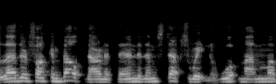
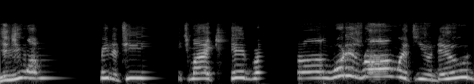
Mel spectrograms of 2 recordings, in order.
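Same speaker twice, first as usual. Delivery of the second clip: put-on screaming, cussing rant, higher; 14 semitones higher than usual. Retelling a father's rant at a judge: imitating dad cussing and screaming. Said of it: "I hear my dad cussing and screaming".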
